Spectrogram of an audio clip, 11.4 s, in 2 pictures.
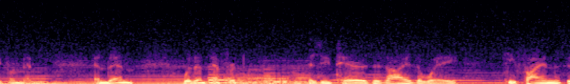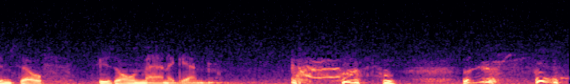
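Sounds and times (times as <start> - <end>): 
speech: 0.0 - 0.4, 1.0 - 8.0, 8.6 - 9.8, 10.4 - 11.3
harsh cough: 8.6 - 9.7, 10.4 - 11.3.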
